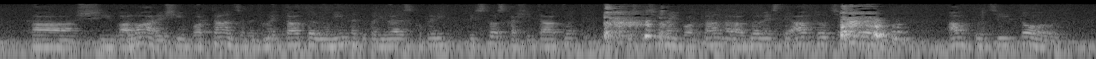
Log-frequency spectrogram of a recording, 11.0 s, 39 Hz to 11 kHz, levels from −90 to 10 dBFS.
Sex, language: male, Romanian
